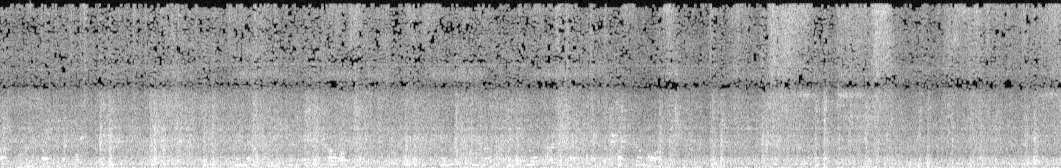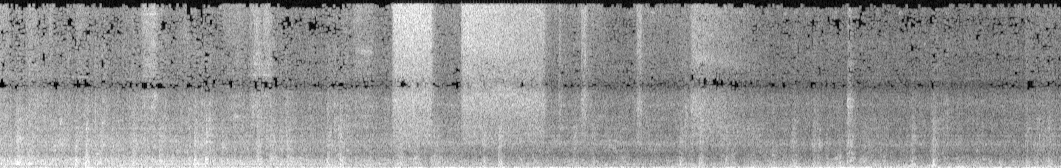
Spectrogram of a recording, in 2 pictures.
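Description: Ichibata Electric Railway train running along the line, heard from inside the car: a steady, continuous rumble of wheels on the track.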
